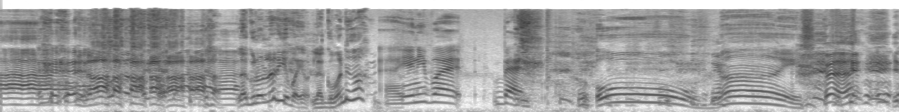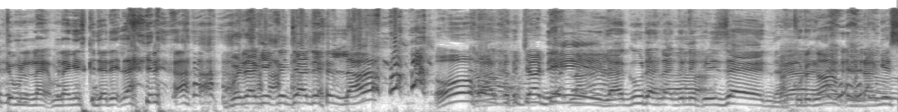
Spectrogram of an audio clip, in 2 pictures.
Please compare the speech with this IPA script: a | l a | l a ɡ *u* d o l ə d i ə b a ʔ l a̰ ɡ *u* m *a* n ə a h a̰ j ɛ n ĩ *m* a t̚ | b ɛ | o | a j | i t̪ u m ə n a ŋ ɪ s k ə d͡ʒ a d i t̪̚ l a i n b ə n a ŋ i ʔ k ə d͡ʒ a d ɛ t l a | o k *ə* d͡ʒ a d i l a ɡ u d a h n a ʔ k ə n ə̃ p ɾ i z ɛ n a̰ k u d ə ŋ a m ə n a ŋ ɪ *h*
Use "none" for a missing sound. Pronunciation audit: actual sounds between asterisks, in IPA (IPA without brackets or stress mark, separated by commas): u, u, a, b, ə, s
